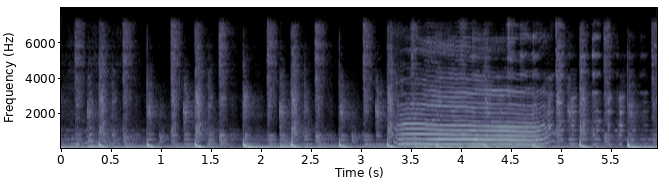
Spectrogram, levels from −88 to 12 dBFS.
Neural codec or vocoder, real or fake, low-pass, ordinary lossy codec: autoencoder, 48 kHz, 128 numbers a frame, DAC-VAE, trained on Japanese speech; fake; 7.2 kHz; none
